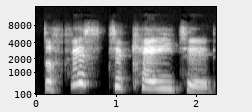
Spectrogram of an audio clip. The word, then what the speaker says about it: sophisticated: s s s s sophisticated not sophisticated sophisticated again sophisticated no you're skipping a syllable sophisticated sophisticated sophisticated okay that's better thank you Abdullah Ah, please unmute.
